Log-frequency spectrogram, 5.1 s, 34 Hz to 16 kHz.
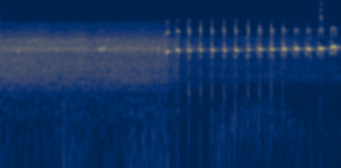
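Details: Osprey at a camera-watched nest in Barnegat Light, New Jersey, 12 September 2022, afternoon. About two and a half seconds of hiss, then a regular run of around fourteen shrill whistled chirps.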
